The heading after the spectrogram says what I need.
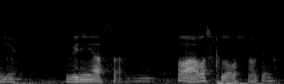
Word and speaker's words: Vinyasa: Do you know the pronunciation? Yes. Vinyasa.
